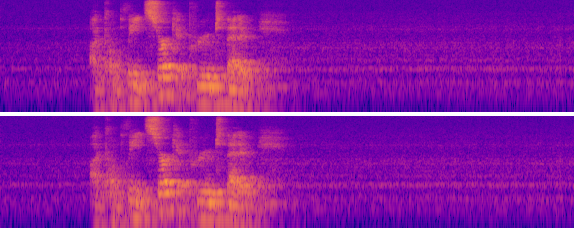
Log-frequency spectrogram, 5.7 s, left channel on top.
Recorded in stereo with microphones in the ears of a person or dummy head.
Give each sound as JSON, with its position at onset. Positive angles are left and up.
{"t": 0.9, "sound": "a man speaking", "side_deg": 50, "distance_m": 1.6}
{"t": 2.6, "sound": "whispering", "side_deg": -35, "distance_m": 1.1}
